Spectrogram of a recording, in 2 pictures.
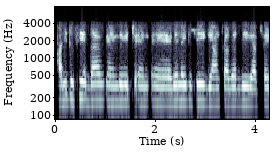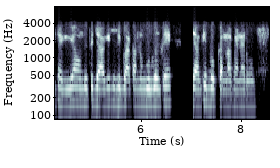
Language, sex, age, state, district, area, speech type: Punjabi, male, 18-30, Punjab, Firozpur, urban, conversation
